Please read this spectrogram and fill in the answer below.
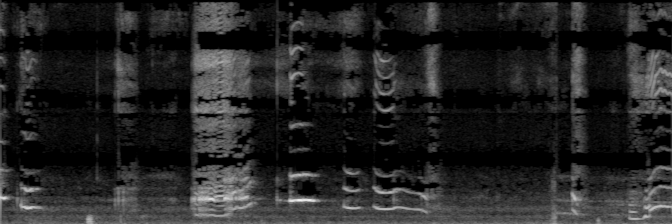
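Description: A ten-month-old baby squealing and babbling: a series of short, high-pitched squeals that bend up and down in pitch.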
